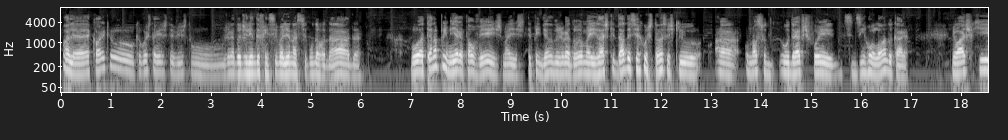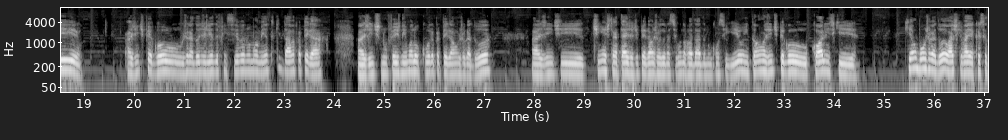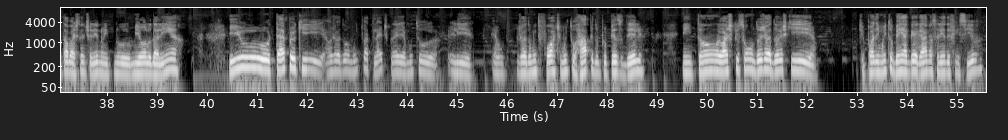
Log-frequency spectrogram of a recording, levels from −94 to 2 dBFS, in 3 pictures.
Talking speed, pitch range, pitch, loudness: 165 wpm, 125-145 Hz, 135 Hz, -18 LUFS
